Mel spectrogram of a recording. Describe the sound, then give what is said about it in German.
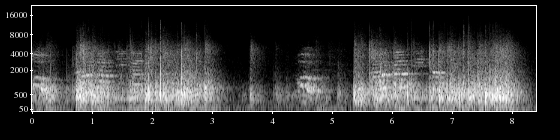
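Fourteen women in a dance hall, wearing high-heeled flamenco shoes, clap and stamp alternately with heel and ball of the foot in fast, dense bursts of sharp cracks and thuds. The rhythm pauses briefly twice, and a voice can be heard under the percussion. “Konzentriert klatschen und stampfen, abwechslungsweise mit Absatz oder Fußballen und dann dazu drehen und am Schluss noch die Arme kunstvoll bewegen.”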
